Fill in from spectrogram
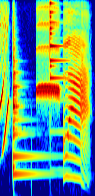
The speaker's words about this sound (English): and that's a big bet. Sound the big bet alarm.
